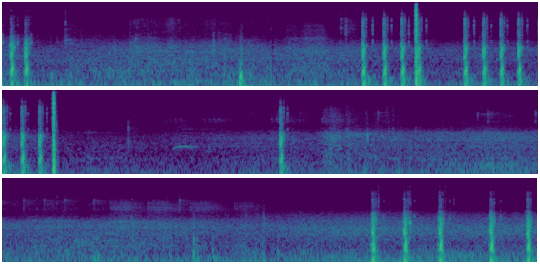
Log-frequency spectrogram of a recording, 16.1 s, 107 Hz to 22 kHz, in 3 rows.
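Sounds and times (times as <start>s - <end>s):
airsoft gun shots: 3.6s - 6.0s.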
